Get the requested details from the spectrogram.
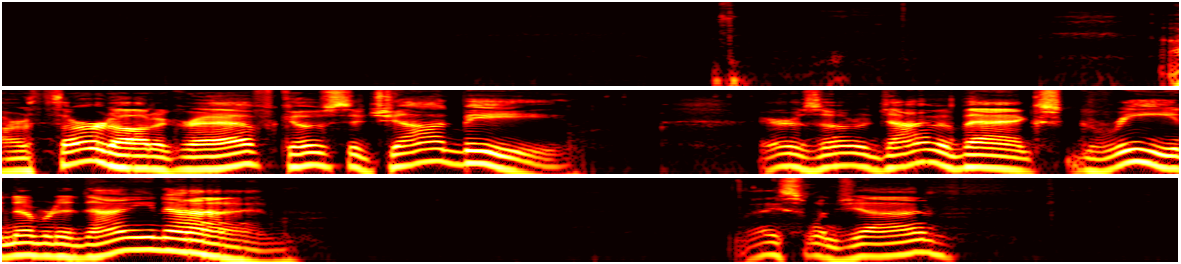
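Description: Trading cards rustle and slide against each other.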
